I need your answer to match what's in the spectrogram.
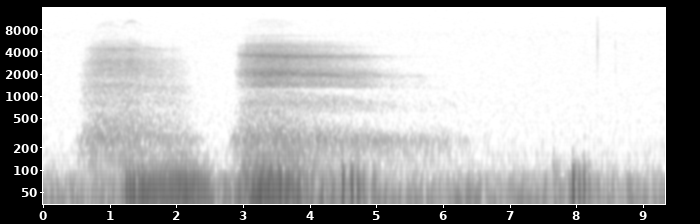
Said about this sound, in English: We'll meet ourselves without any other external noise. But hear our bodies breathing.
